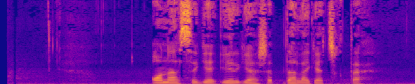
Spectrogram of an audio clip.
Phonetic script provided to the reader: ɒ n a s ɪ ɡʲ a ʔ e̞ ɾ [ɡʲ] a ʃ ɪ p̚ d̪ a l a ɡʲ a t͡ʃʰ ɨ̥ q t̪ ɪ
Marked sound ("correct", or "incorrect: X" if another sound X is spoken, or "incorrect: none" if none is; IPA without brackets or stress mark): correct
